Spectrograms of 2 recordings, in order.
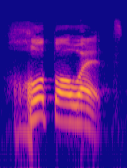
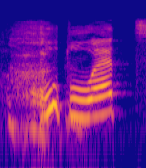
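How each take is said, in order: First: "خطوات" with vowelless, echoed ط; Warsh pronunciation. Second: "خطوات" with a u vowel on the ط; three syllables in "خطوات", khu-TU-waat; Hafs pronunciation. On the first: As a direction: say "خطوات" slowly as khut-waat, bouncing the ط. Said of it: "يقرأ هذا اللفظ بسكون الطاء". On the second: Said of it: "خطوات بضم الطاء على حفص". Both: Shown as a demonstration.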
